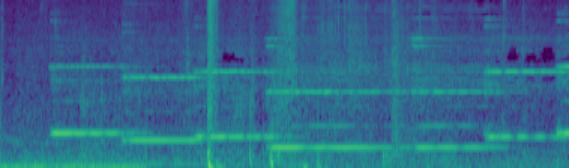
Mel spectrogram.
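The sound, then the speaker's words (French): A doorbell chime at the front door of a home plays a short melodic sequence of sustained electronic tones, stepping between pitches and ringing out clearly, with a few sharp clicks along the way. No one speaks. “Eh bien, je suis euh, devant la porte de chez moi. Est-ce que vous pouvez sonner pour moi Oui, je vais sonner pour vous.”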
